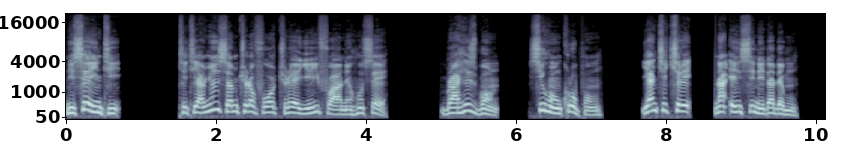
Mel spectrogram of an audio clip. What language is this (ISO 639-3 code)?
aka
